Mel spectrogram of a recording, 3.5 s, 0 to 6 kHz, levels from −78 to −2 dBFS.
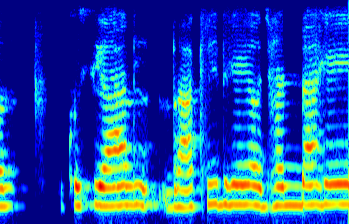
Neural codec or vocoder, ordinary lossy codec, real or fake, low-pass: codec, 32 kHz, 1.9 kbps, SNAC; Opus, 32 kbps; fake; 5.4 kHz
